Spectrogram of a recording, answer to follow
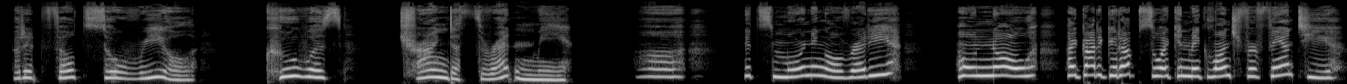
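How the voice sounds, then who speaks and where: A woman voicing an earnest, excitable, naive little girl helper in a video game. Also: very high voice, slow, dry recording, studio quality. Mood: shaken. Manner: childlike, earnest.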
